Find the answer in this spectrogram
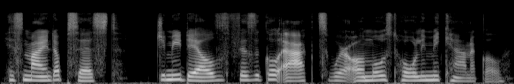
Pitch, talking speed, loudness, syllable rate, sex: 180 Hz, 130 wpm, -21 LUFS, 4.9 syllables/s, female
